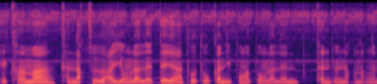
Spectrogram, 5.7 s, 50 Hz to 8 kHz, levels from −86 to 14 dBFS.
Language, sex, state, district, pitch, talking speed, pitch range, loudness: Wancho, male, Arunachal Pradesh, Longding, 110 Hz, 210 wpm, 105-120 Hz, -21 LUFS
